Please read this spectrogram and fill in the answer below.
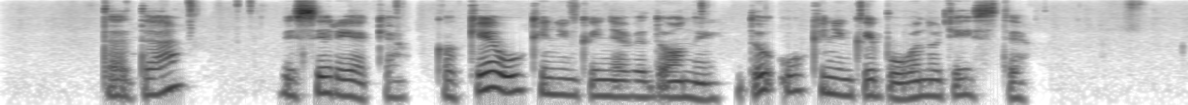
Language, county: Lithuanian, Kaunas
